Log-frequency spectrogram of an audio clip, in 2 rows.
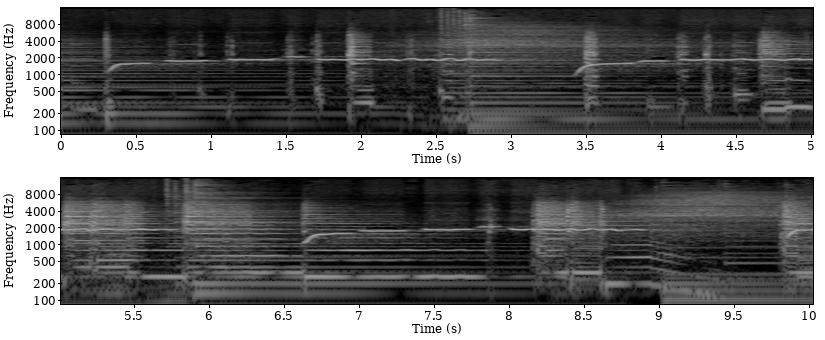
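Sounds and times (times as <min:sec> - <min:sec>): plucked guitar: 0:00.0 - 0:10.0
soft rock song: 0:00.0 - 0:10.0
whistled melody: 0:00.0 - 0:10.0.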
